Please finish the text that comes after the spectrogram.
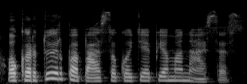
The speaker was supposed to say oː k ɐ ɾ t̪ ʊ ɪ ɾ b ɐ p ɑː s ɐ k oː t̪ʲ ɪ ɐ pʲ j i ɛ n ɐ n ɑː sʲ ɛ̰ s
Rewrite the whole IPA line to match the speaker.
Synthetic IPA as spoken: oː k ɐ ɾ t̪ ʊ ɪ ɾ p ɐ p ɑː s ɐ k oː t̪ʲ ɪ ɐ pʲ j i ɛ m ɐ n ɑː sʲ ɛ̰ s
